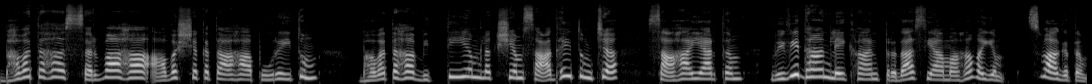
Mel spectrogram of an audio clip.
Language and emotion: Sanskrit, happy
